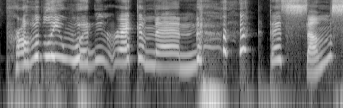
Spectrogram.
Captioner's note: laughs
